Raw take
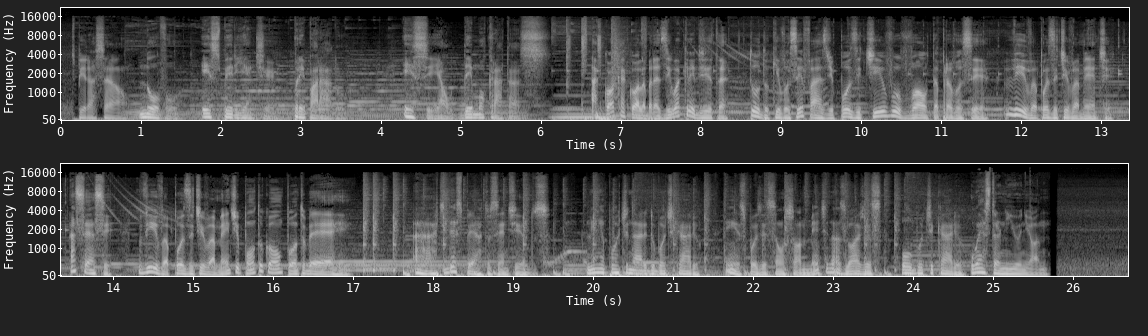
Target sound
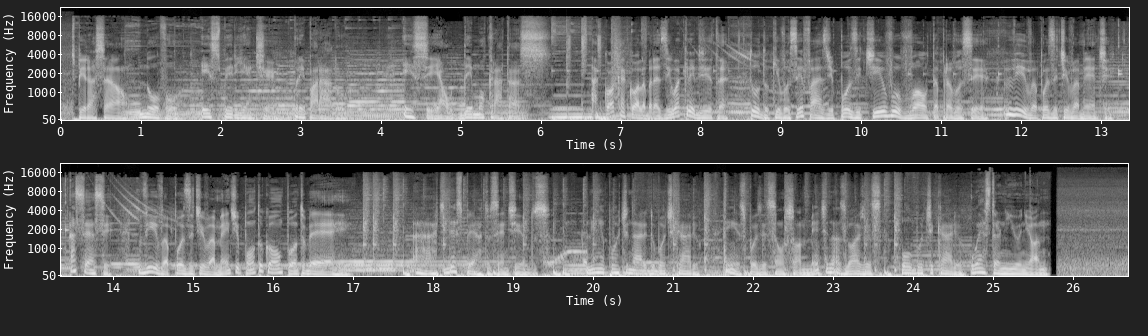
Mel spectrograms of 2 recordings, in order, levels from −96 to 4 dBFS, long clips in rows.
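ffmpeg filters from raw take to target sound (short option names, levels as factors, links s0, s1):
-af "acompressor=threshold=0.0282:ratio=3,alimiter=level_in=16.8:limit=0.891:release=50:level=0:latency=1,volume=0.891"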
